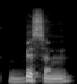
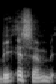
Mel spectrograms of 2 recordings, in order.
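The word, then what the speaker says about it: بسم: Yet Allah he do not know how to pronounce the word Bism. The word Bi-ism became Bism. In Arabic, we don't have bism, we have bi'ism.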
